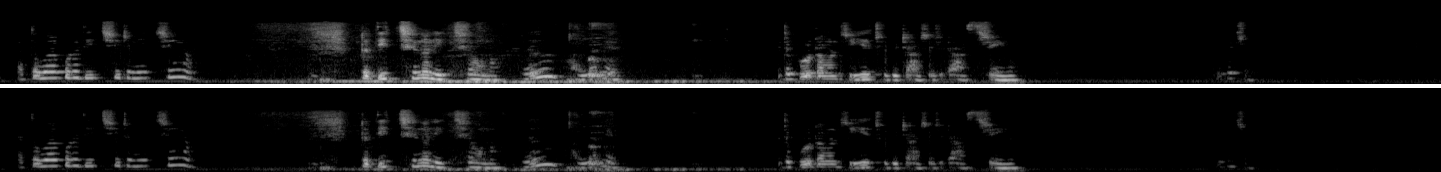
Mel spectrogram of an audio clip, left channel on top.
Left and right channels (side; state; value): right; quieter; 8.4 dB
